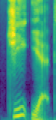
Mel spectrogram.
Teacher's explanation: Did you eat yet? becomes jeet yet. Wow, it's like half the consonants just poof, vanish. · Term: sound shaving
